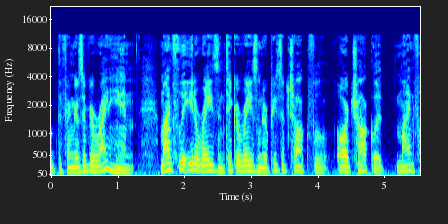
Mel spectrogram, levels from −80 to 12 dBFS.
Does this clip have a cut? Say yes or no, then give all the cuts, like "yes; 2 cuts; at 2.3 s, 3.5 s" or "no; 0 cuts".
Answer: no; 0 cuts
